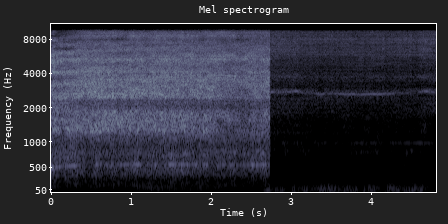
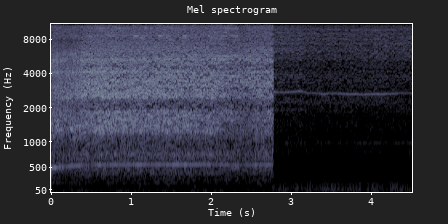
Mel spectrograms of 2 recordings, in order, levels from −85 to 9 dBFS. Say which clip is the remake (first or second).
first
